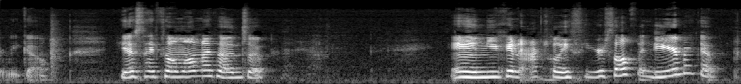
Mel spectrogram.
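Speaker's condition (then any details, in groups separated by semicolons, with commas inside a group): Cerebral palsy, spastic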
